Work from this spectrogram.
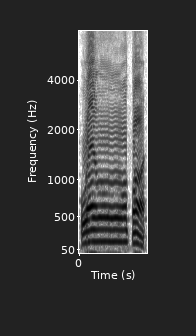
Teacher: nunnya disamarkan kepada huruf ta dan dia menebal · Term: ikhfa hakiki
